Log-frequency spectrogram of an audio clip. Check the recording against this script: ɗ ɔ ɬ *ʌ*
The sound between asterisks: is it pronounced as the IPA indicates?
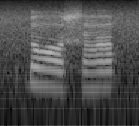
yes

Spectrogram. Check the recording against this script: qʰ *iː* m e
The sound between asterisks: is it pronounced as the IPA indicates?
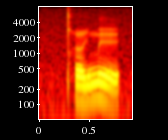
no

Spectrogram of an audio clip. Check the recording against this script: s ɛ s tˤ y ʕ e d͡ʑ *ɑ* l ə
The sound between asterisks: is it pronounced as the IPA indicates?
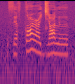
yes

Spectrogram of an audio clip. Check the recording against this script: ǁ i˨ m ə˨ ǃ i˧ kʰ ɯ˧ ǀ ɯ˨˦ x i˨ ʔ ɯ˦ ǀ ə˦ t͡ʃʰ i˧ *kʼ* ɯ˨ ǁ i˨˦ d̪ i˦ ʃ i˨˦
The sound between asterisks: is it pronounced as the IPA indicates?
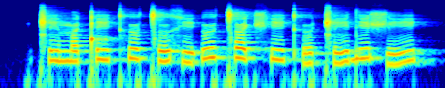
yes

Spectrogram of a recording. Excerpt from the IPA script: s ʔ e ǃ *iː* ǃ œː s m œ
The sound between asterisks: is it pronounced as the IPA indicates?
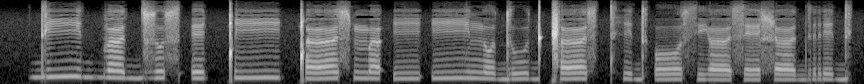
yes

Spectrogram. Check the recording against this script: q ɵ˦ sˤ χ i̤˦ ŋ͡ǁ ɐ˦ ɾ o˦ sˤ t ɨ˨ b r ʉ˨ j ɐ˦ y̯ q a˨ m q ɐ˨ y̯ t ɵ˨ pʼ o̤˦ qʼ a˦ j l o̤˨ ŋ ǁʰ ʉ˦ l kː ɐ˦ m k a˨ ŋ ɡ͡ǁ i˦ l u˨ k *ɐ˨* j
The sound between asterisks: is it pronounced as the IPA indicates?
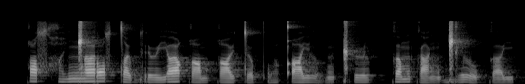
no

